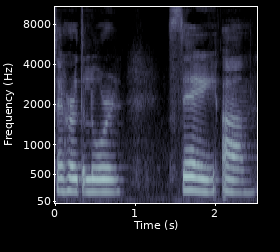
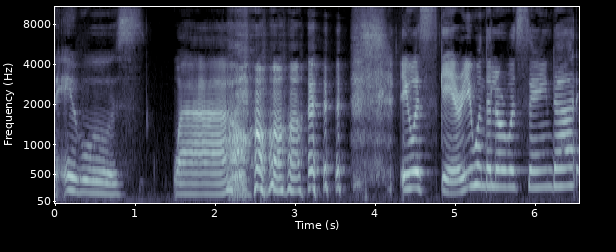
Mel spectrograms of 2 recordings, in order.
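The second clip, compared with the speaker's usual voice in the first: overcome; 4 dB louder, much slower than usual. Real, not acted. Overwhelmed recalling the stern word.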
